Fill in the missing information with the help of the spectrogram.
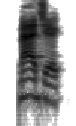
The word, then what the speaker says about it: Magyk: called Magic, but it's spelled M A G Y K.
